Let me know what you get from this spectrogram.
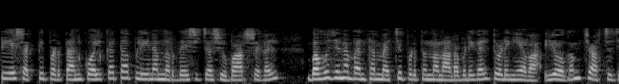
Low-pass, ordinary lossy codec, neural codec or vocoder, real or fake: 5.4 kHz; MP3, 24 kbps; none; real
